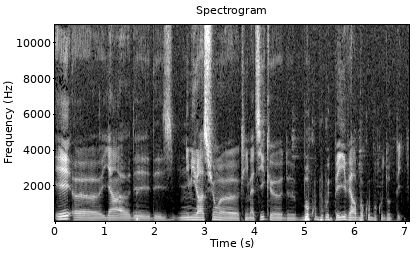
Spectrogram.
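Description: A man with a medium pitch and a dark, mellow tone speaks at a very slow pace. He keeps his intonation fairly even and leaves hardly any pauses. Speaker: podcast host. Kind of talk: casual chat.

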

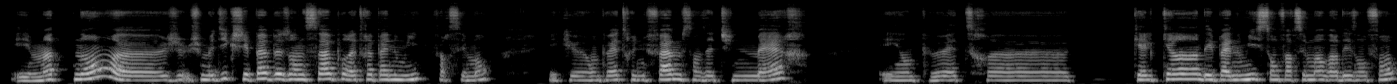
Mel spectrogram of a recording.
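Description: The recording is very clean with a silent background. A woman at a medium pitch speaks fairly slowly with fairly even intonation. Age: 30s. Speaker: sailing boat captain. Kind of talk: interview. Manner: halting.

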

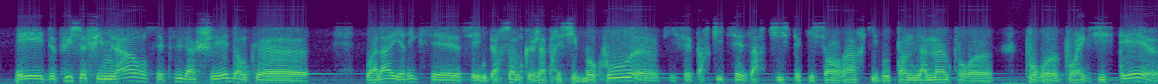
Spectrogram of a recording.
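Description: A man with a very deep, low pitch and ordinary pitch variation talks at a fairly slow pace. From southern France, Beaucaire. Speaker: actor. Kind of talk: radio interview. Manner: halting, many fillers.

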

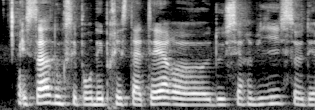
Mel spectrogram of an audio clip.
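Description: A woman speaks at a fairly slow pace in a fairly low pitch, her intonation monotone and flat. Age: 30s. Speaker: social media manager. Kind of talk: interview.

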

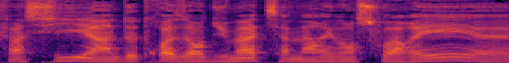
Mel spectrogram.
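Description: The recording is very clean, with a silent background. A man speaks at medium pitch and a moderate pace with ordinary pitch variation. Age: 40s. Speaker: building contractor. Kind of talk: interview. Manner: halting.

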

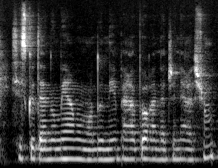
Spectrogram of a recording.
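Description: A woman speaks at medium pitch. Audible room echo surrounds her voice. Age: 20s. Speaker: doula and foot reflexologist. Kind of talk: interview conversation. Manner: hesitant, many fillers.

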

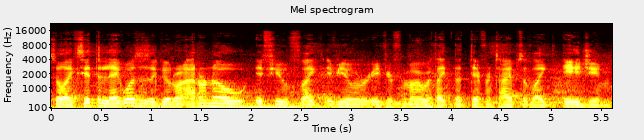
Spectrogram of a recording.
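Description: A man with an American accent at a very fast pace, hardly any pauses, and audible room echo. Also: medium pitch for a man. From California, San Francisco. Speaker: traveler. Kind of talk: casual chat. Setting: hostel. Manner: animated.

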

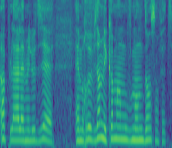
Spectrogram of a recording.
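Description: This woman's fairly high voice has a dark, mellow tone and a monotone, flat intonation. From France. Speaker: singer and contemporary dancer. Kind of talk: casual interview. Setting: Paris café.

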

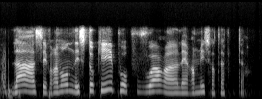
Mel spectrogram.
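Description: A woman with an English accent at a medium pitch. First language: English (speaking French). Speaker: geologist. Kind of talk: casual chat. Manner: halting.

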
